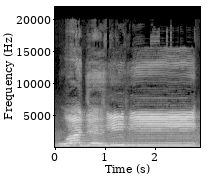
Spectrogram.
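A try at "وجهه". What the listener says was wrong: वज कलकला भी करो जीम पर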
